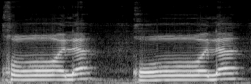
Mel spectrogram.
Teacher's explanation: काफ के बाद तो अलिफ है और काफ पे ज़बर भी है। अलिफ से पहले किसी भी हर्फ पे ज़बर हो तो वो अलिफ मद्दा कहलाता है। हमने इसीलिए इसको खींच के पढ़ा।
